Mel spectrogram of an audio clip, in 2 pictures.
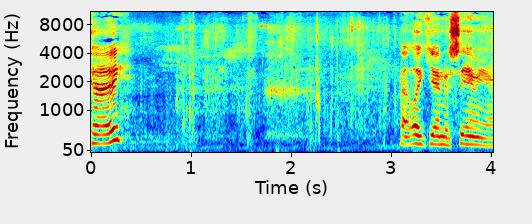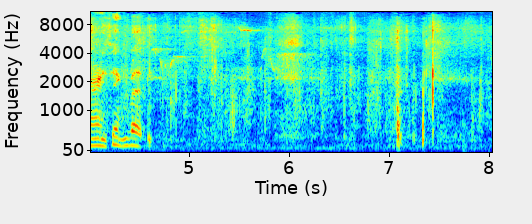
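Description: Footsteps crunch on a dirt forest trail.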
